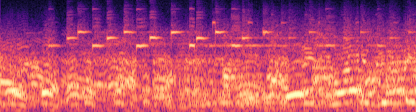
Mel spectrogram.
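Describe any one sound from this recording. A hen clucks.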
